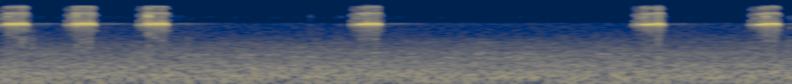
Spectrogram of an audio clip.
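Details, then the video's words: Cricket giving short high-pitched chirps, some doubled or tripled pulses, spaced irregularly with gaps of up to a second; only a faint low hum beneath. "Сверчок свистит"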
